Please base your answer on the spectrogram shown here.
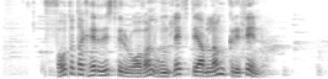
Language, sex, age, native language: Icelandic, male, 40-49, Icelandic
